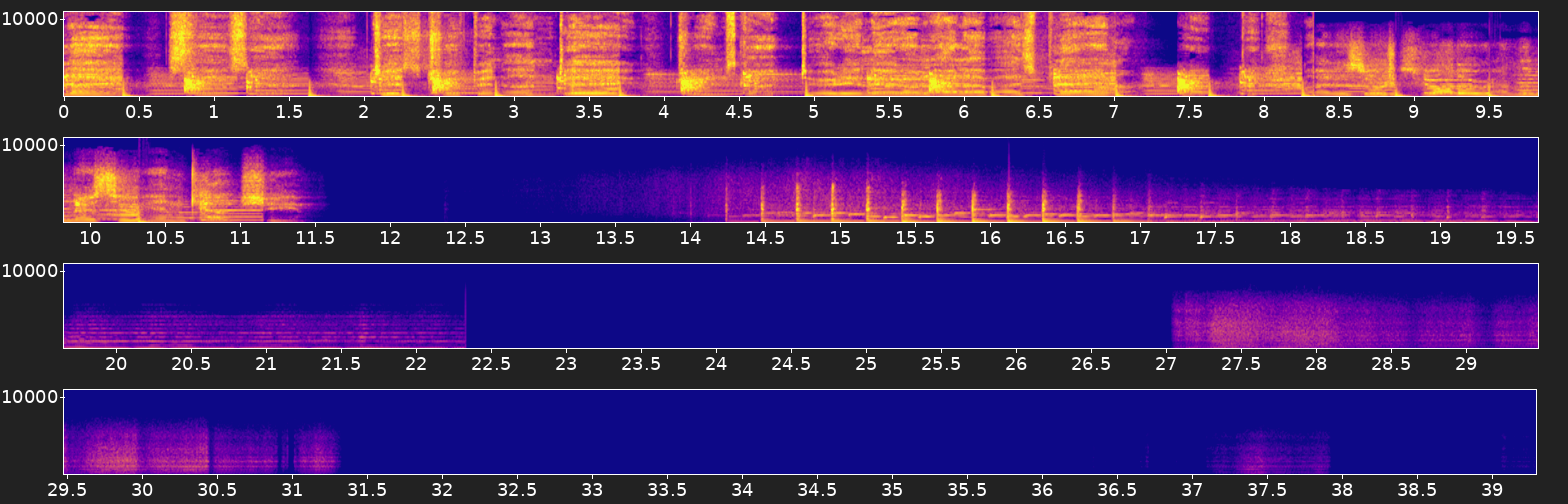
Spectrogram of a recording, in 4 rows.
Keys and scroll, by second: 0.0 v, 0.5 space, 1.0 alt+super+space, 1.1 alt+super+space, 2.3 Delete, 2.8 Delete, 3.3 space, 4.5-6.1 typing, 9.3 space, 9.8 super+space, 9.9 super+space, 10.2 super+space, 10.4 super+space, 11.8 a, 19.6 v, 21.0 a, 30.3 v, 31.4 space, 32.1 a, 37.7 space, 38.2 space, 38.3 space.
